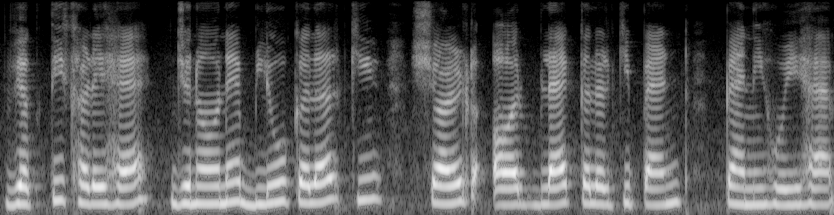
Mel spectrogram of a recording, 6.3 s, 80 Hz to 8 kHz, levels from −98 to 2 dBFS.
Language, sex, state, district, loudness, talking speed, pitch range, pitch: Hindi, female, Himachal Pradesh, Shimla, -16 LUFS, 155 wpm, 225-260 Hz, 235 Hz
